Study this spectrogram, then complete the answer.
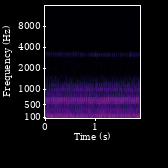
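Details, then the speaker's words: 2008–2012 Chevrolet Malibu blower motor, dead until struck with a tool handle: steady rough whir with a grainy, uneven rumble underneath; failing blower motor, confirmed by voltage drop, to be replaced. "it definitely doesn't sound very good but it is working"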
